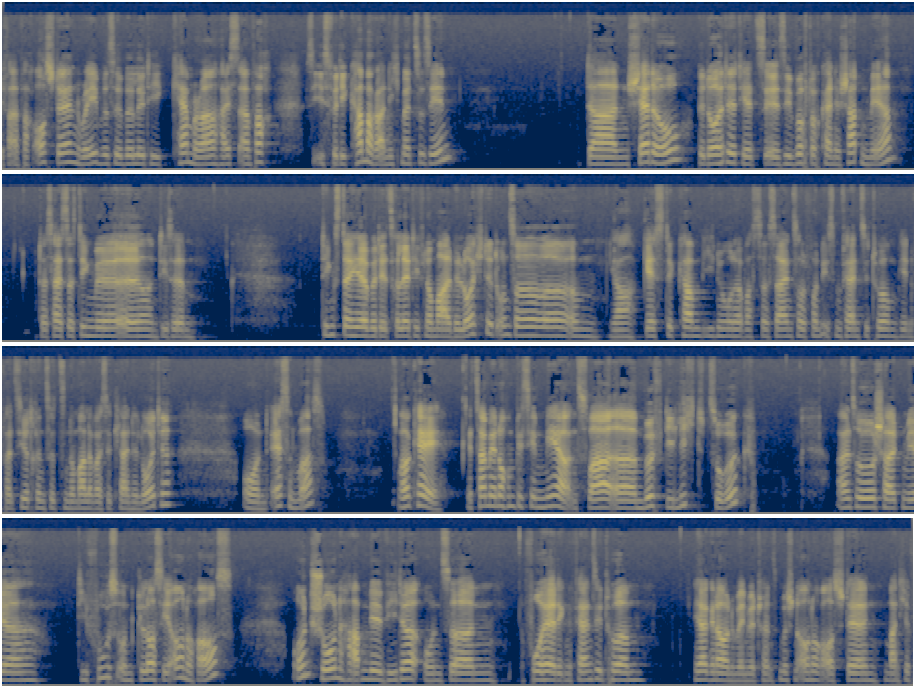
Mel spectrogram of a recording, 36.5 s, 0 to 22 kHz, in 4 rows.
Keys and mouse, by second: 0.9 middle click, 1.8-3.5 drag, 5.8-7.5 drag, 27.6-30.8 drag, 35.0-36.4 drag.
